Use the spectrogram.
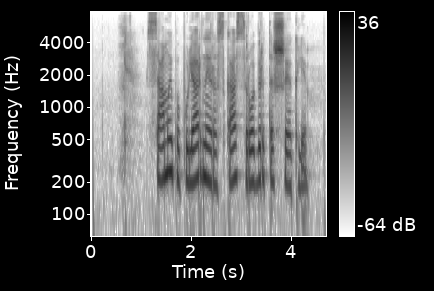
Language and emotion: Russian, neutral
